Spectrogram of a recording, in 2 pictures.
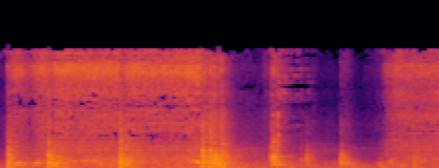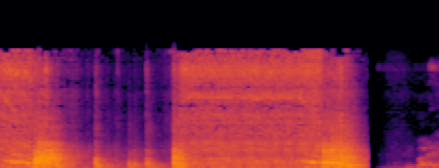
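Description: Cordless drill working at a steel door hinge plate, its motor running in several bursts that stop and restart.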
